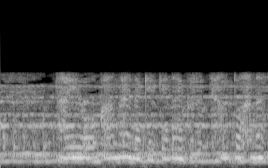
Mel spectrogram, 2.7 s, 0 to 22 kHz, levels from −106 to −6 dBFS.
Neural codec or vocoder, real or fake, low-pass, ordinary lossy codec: vocoder, 22.05 kHz, 80 mel bands, Vocos; fake; 3.6 kHz; none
